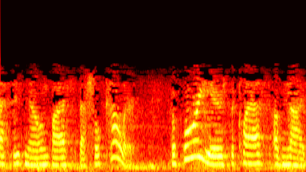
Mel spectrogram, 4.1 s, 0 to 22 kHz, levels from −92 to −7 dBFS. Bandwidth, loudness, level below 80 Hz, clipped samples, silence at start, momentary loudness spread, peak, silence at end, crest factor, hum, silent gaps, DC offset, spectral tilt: 4.7 kHz; -20 LUFS; -46 dBFS; under 0.1%; 0 s; 10 LU; -6 dBFS; 0 s; 14 dB; none; none; under 0.1%; -11.5 dB/octave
